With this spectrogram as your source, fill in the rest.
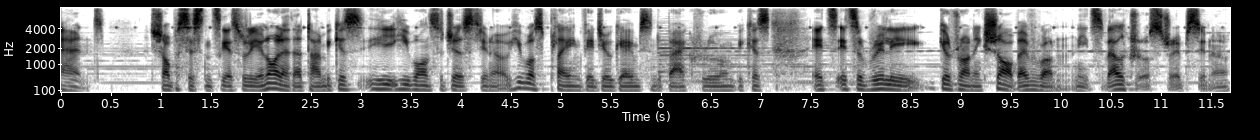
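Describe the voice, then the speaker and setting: Music plays in the background as a man talks at a moderate pace. His pitch is fairly low, with ordinary pitch variation. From German-speaking Belgium. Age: 20s. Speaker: comedian. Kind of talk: casual comedic joke telling to camera. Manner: hesitant, rambling.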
